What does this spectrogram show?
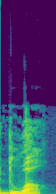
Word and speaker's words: doigt: Okay, so don't be frightened by this G because basically you don't pronounce it and then the final T you don't pronounce it. So the only thing you get to pronounce is this combination of three letters, here, D, O, I, okay? O, I, it's wa, and then D, doigt. That's the only thing.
